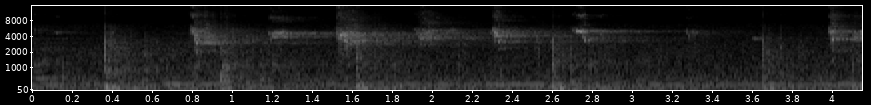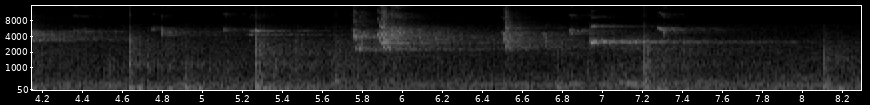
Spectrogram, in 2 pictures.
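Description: Basketball bouncing on a hardwood gym floor with irregular knocks during play, mixed with short high squeaks of sneakers on the floor.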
